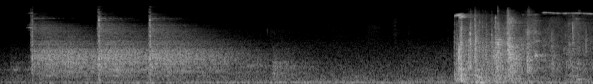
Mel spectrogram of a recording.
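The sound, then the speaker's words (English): Three sharp knocks on a door land a moment apart, followed by a pause and then a louder rattling clatter of the door being pulled open and pushed back, distinct with no talking. “Kate keeps the door from closing.”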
